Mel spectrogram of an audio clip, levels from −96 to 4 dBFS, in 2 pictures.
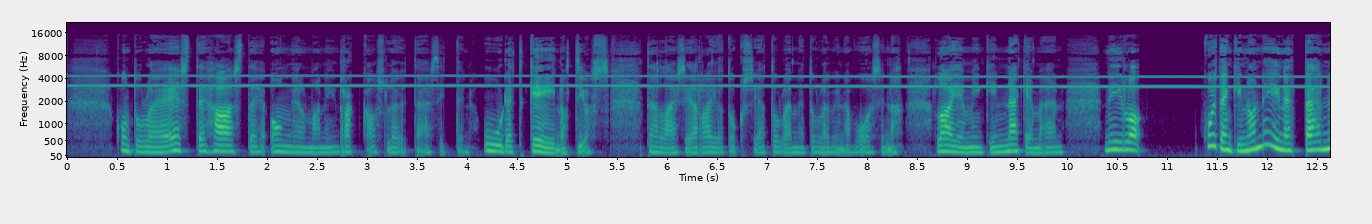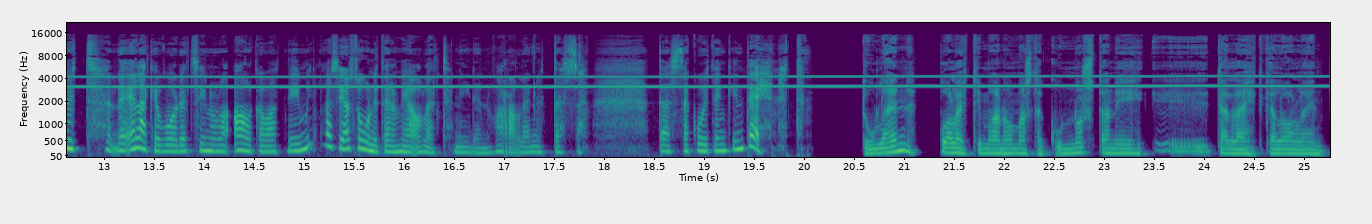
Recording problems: high-pitched whine; loud; throughout; 3 kHz, 5 dB below the speech

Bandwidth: 15 kHz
